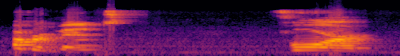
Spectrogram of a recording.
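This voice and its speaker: Bright-voiced man making a stiff legal-sounding complaint. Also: a little high, slow pace, rough recording. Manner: stiff, pseudo-legal wording. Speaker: man in a played clip. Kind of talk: formal complaint speech.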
